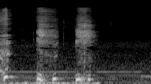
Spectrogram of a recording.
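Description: human body sound, coughing

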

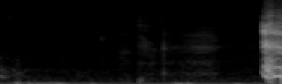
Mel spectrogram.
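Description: human body sound, coughing

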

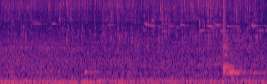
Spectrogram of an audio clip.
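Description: household object, water pouring

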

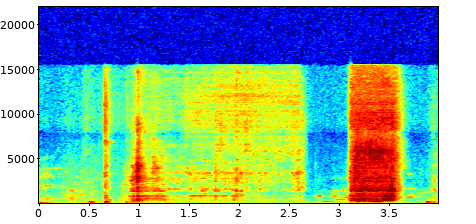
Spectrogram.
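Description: human body sound, nose blowing

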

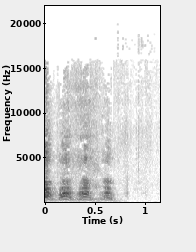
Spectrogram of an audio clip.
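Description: animal, dogs barking

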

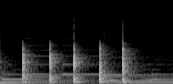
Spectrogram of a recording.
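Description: sound effect, knocking on a door

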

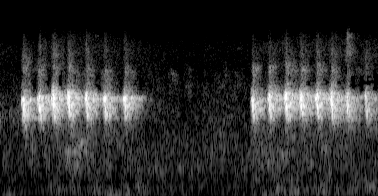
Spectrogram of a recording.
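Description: bird, bird chirping and singing

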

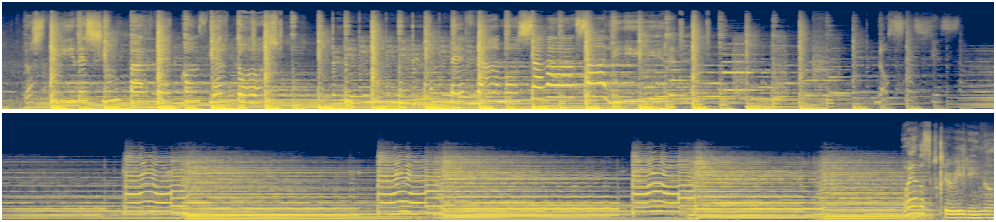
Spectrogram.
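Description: sound effect, rock song played

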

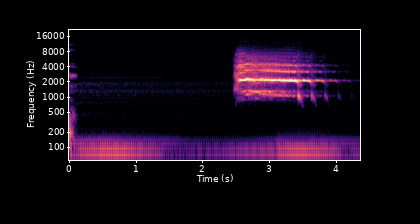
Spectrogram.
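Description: sound effect, woman screaming

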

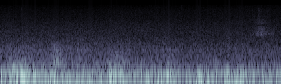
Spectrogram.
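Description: nature, thunderstorm with thunder

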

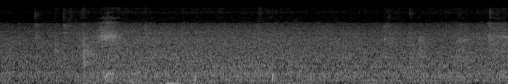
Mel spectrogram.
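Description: nature, heavy rain outside

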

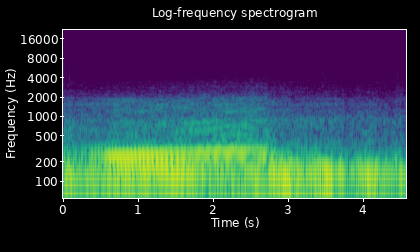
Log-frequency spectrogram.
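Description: vehicle, car engine revving roar

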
